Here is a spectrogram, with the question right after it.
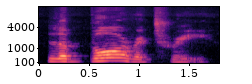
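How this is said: The stress falls after the first syllable. "How do they say it in England? They say laboratory"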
